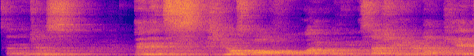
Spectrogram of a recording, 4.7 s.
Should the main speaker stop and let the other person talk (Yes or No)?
No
